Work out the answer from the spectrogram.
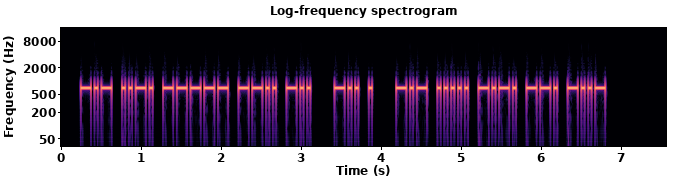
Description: Morse code, heard as a keyed tone, about 28 wpm, 690 Hz. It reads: KF0ZD DE K5CGX
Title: USA Callsign DE Callsign - 5 Characters - 28wpm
